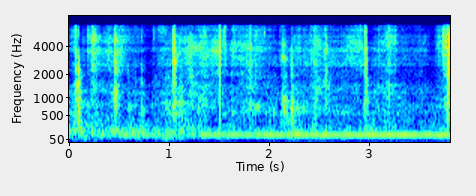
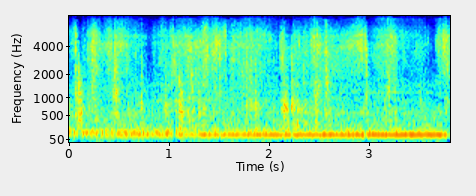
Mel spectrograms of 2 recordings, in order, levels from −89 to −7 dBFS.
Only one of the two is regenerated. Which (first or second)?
first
